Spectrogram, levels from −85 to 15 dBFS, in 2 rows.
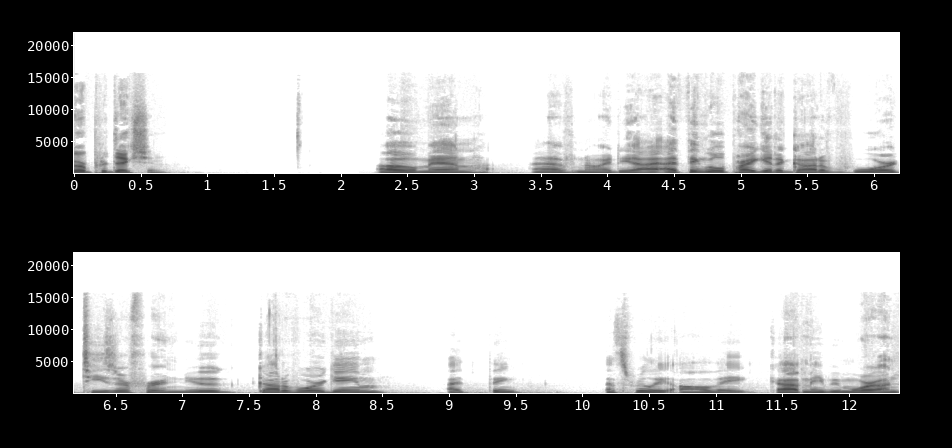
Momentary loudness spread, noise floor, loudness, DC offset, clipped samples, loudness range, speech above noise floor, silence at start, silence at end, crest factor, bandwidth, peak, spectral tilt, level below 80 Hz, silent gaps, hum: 12 LU; -74 dBFS; -22 LUFS; under 0.1%; under 0.1%; 4 LU; 54 dB; 0 s; 0 s; 20 dB; 15 kHz; -2 dBFS; -7 dB/octave; -54 dBFS; 1.35-1.64 s, 1.87-2.13 s; none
